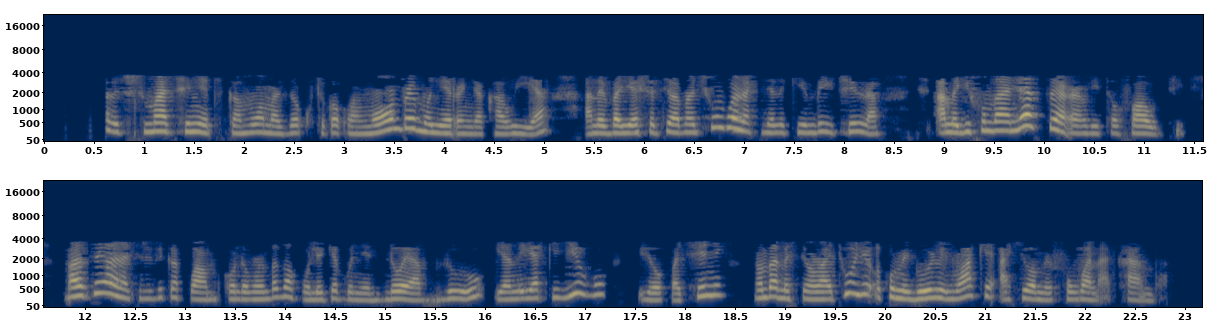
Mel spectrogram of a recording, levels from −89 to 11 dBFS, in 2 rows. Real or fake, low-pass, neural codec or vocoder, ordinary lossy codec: fake; 3.6 kHz; codec, 24 kHz, 0.9 kbps, WavTokenizer, small release; MP3, 16 kbps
